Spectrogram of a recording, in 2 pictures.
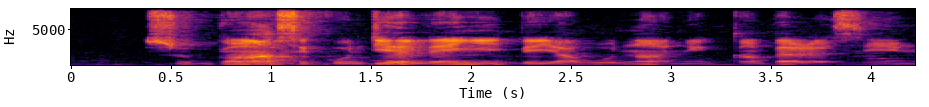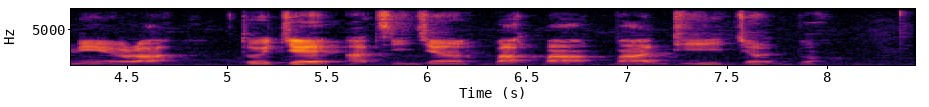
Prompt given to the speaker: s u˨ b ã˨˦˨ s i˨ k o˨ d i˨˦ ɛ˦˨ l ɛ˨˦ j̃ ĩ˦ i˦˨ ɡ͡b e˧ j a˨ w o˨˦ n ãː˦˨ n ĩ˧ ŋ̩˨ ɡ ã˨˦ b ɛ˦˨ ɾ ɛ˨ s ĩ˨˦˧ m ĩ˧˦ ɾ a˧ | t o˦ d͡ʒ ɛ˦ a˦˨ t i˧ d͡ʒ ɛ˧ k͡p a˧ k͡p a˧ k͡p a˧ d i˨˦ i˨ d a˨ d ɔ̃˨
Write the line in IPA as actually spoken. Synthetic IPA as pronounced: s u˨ ɡ͡b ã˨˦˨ s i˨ k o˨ d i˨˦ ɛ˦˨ l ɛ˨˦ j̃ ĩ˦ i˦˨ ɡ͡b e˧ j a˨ w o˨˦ n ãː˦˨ n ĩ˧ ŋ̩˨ k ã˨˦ b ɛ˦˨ ɾ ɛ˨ s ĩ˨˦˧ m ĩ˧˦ ɾ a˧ | t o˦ d͡ʒ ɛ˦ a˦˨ t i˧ d͡ʒ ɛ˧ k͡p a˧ k͡p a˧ k͡p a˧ d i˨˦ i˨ d͡ʒ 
